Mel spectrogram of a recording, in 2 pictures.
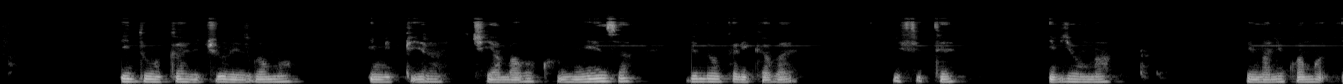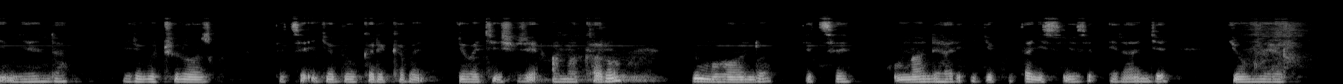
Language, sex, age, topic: Kinyarwanda, male, 18-24, finance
